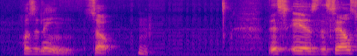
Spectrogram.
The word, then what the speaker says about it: Jocelyn: So, and apparently Jocelyn is pronounced Hosseline. Hosseline.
